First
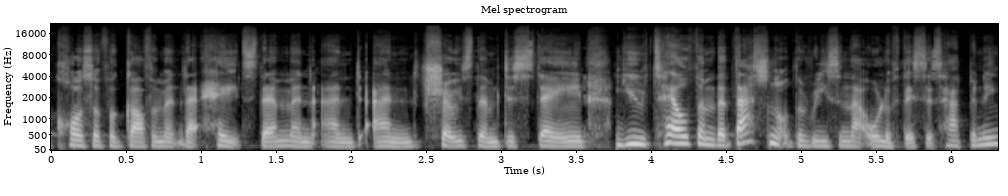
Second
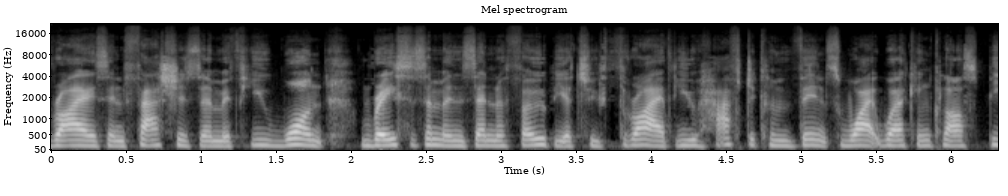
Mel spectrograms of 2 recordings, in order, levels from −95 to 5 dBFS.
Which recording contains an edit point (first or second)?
first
